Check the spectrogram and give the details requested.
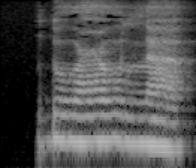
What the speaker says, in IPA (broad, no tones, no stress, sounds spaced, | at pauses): ɗ o ʕ oː lː a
